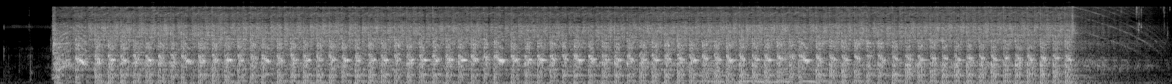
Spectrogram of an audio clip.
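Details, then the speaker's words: 2014 Dodge Durango 3.6L with P0304 cylinder 4 misfire, clear-flood crank: about four beats a second with one weaker uneven stroke; low compression, leakdown test at 70 psi shows leaking valve, cam followers fine. "okay guys so I put my leakdown tester in here and uh we got to set at like 70 PSI look at this um usually I see chew up cam shafts not leaking valves but look at this"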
